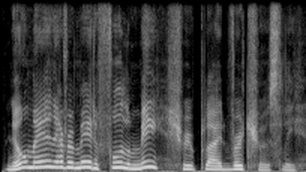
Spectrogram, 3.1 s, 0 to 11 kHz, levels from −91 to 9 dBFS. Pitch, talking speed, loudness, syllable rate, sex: 265 Hz, 215 wpm, -14 LUFS, 5.1 syllables/s, female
